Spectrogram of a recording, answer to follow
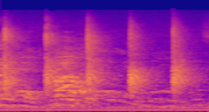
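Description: Even, rhythmic hand clapping, about two to three claps a second, growing fainter, with faint voices behind.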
